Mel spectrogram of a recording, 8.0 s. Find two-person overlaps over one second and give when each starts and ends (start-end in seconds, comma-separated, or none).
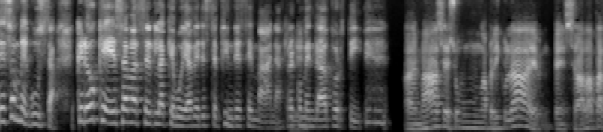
none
